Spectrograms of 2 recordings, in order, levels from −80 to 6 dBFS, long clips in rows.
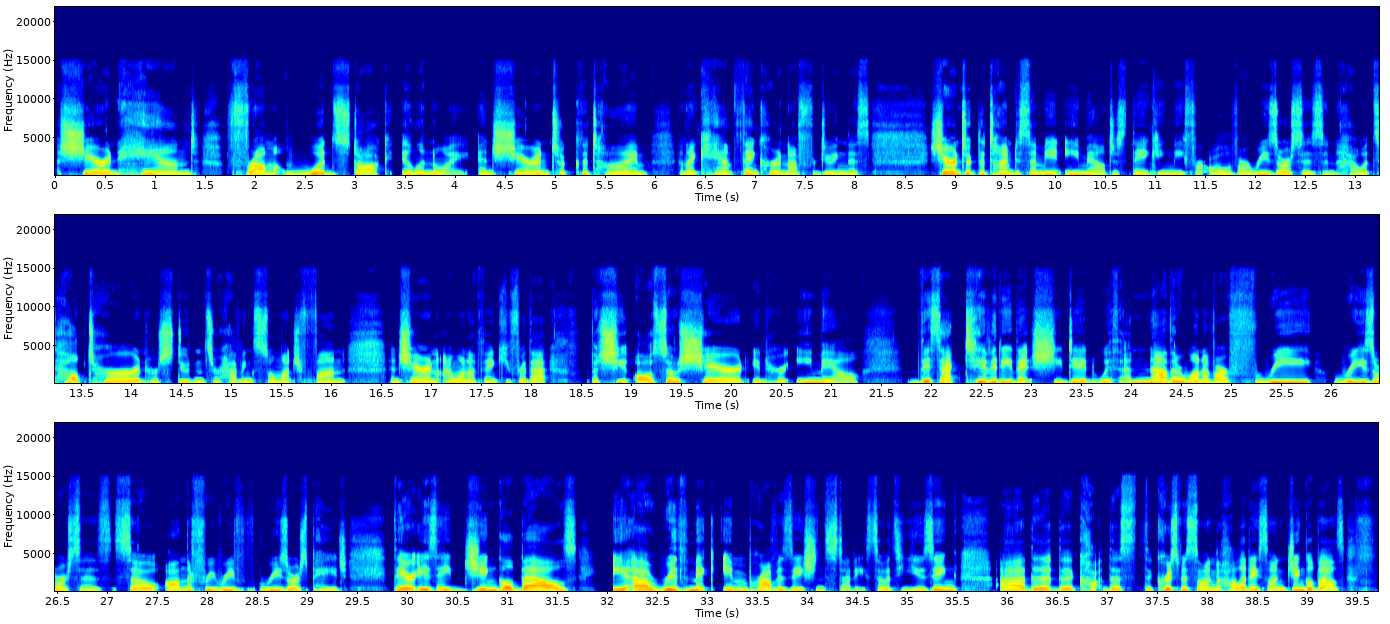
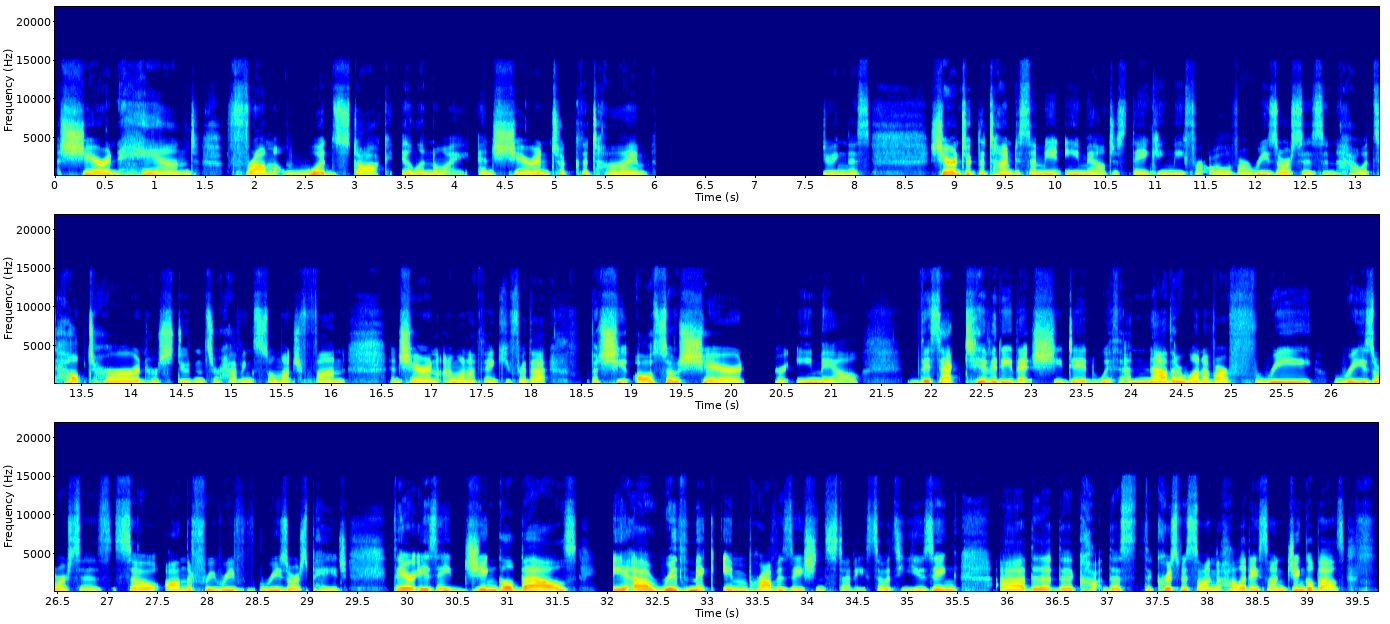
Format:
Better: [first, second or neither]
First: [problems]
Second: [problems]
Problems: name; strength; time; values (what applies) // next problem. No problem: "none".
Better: first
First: none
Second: audio cutting out; at 6 s for 1.5 s and at 20 s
